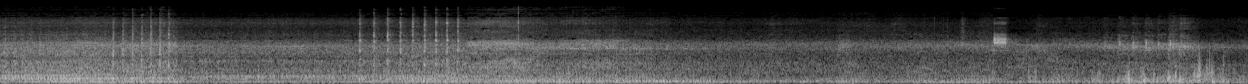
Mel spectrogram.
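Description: Small boat engine running with a steady chugging hum. About two seconds in it gives way to a quieter, rougher motor noise that rises and falls.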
